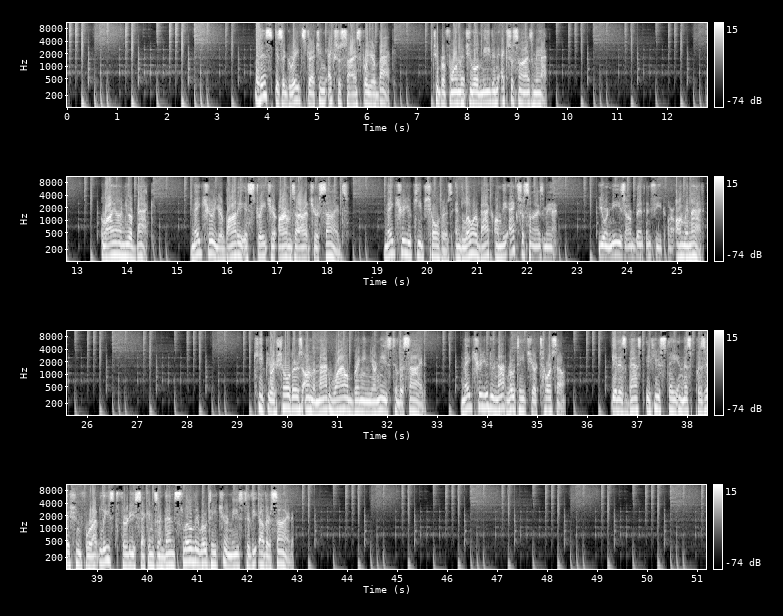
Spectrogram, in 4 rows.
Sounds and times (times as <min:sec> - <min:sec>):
Speech synthesizer: 0:03.8 - 0:06.6, 0:07.4 - 0:09.6, 0:13.5 - 0:14.6, 0:15.3 - 0:18.4, 0:19.2 - 0:22.6, 0:23.4 - 0:25.6, 0:29.4 - 0:32.8, 0:33.5 - 0:35.6, 0:36.5 - 0:43.0.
